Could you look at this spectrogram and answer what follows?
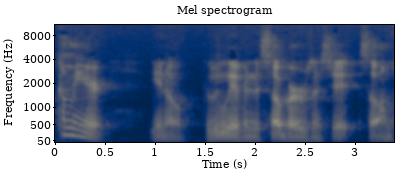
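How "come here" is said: calling out. Retold or imitated. Mom calling him in.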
